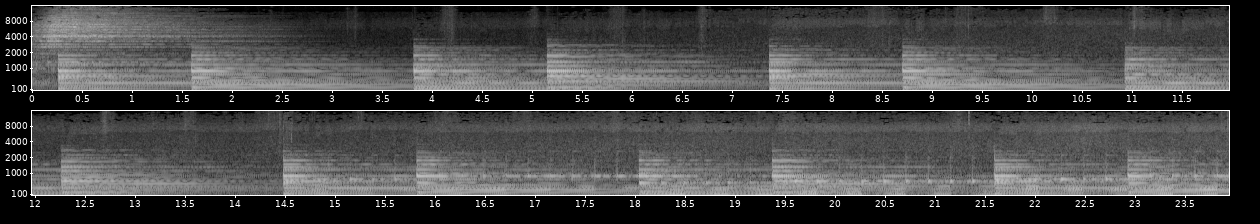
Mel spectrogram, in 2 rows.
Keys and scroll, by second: 5.5 ctrl+z, 9.4 space, 11.1 space, 13.7 space, 15.1 ctrl+g.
